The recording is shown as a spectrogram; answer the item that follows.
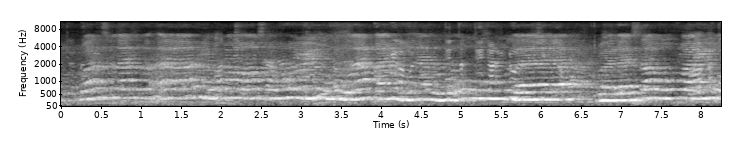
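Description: A boy reciting the Qur'an in the melodic tilawah style, drawing out long ornamented notes that waver and glide in pitch, with a brief pause a little before the end.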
